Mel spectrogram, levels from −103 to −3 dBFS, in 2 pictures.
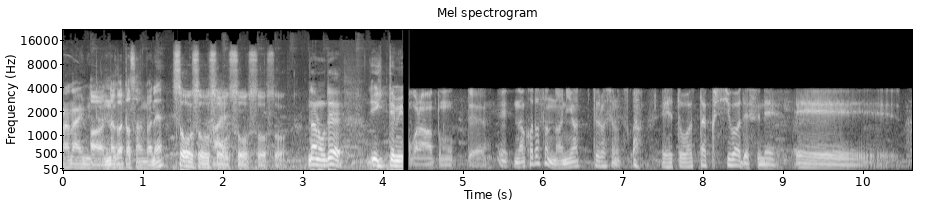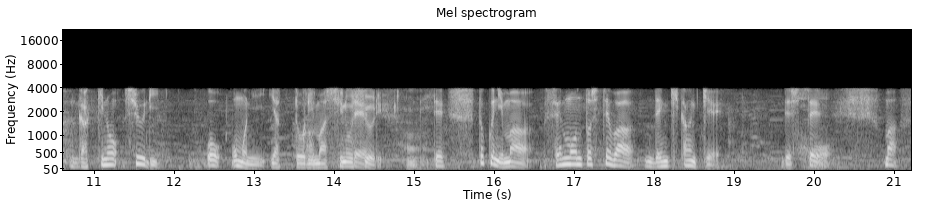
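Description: At 4.25 s the recording likely switched its input to a poorer device. After an 80 ms silence, the sound turns dull and boxy with nothing above 3.8 kHz, drops about 10 dB in level, and carries a new, faint noise floor through to the end.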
